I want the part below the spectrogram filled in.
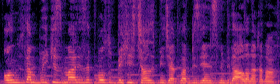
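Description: A woman's voice: mid-range voice, level tone, very fast, soft background music, pitched below the performer's own voice, close to an everyday voice. A woman doing a fussy arcade repairman. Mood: cautious, warning. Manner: polite, warning, earnest. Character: fussy male arcade repairman, cautious, polite.

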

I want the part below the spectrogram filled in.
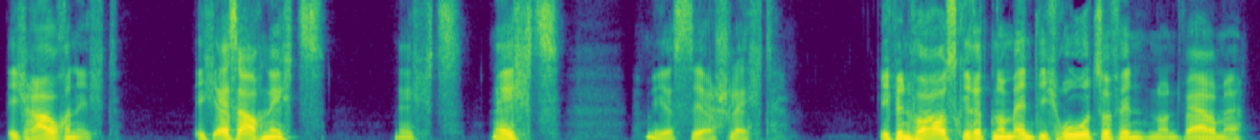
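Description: A man's voice: lowish voice, very animated, slow pace, dry recording, studio quality. A male narrator voicing a tiny, frightened male arms trader who whines and shrieks his complaints in an audiobook. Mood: miserable. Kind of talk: audiobook character voice.

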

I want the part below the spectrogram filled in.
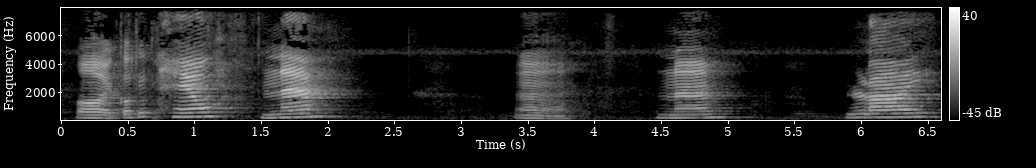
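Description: A woman's voice: a little high, slight background noise. A woman teaching, walking through workbook exercises step by step, drawing out words and stressing syllables, with many fillers. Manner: explains step by step with frequent fillers. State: tired. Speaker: English teacher. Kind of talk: workbook lesson walkthrough.

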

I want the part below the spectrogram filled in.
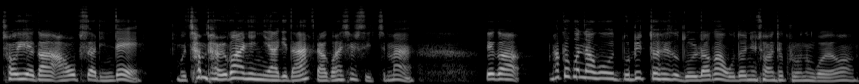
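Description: A woman's voice: mid-range voice, lively intonation, brisk, fairly bright tone, no room sound, clean studio sound. A woman giving a lecture on parenting, telling stories and acting out the dialogue in quoted voices. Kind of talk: storytelling lecture.

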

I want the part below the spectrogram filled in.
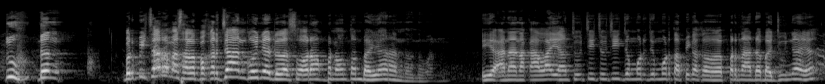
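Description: High-voiced Jakarta man doing loud stand-up. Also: fast talker. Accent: Jakarta colloquial Indonesian. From Tanjung Priok, Jakarta, Indonesia. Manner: loud, excitable, bursts into shouted punchlines. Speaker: stand-up comedian. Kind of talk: stand-up comedy routine. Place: TV studio stage with live audience. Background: audience laughter.

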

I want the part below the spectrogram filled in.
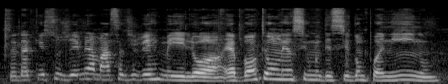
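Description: A woman's voice: medium pitch, fast, a bit bright, a little hiss or hum. A woman hosting a casual craft live stream, chatting with viewers and greeting them by name.

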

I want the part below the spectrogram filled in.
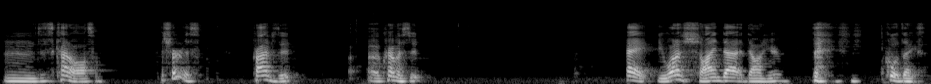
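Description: A man's voice: fairly high pitch, unhurried, long pauses, husky, dull audio. A man casually reading a game's dialogue aloud while he plays, swearing, laughing and yelping when something startles him. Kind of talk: casual let's-play commentary.

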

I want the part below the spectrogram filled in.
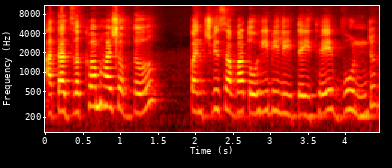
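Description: Marathi lady teaching english words, fairly high voice, spells them out slow and careful. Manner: explains each word plainly. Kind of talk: vocabulary lesson.

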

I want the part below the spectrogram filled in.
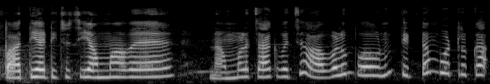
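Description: A woman voicing a sharp-tongued, gossipy teenage sister, grumbling quickly and slyly. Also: extremely high pitch, lively intonation, background noise. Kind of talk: cartoon voice acting.

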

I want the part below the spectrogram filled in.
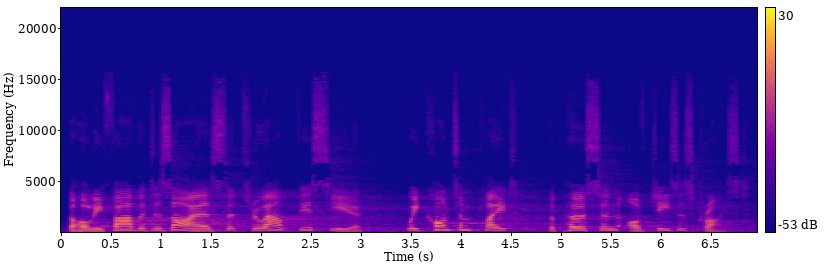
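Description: A middle-aged man gives a measured, solemn sermon, pausing deliberately between phrases. His voice sits slightly high for a man. He speaks into a lectern microphone, and the vast stone cathedral around him carries a long, lingering reverb. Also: animated, sharp tone, slight background noise. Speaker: archbishop preaching.

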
